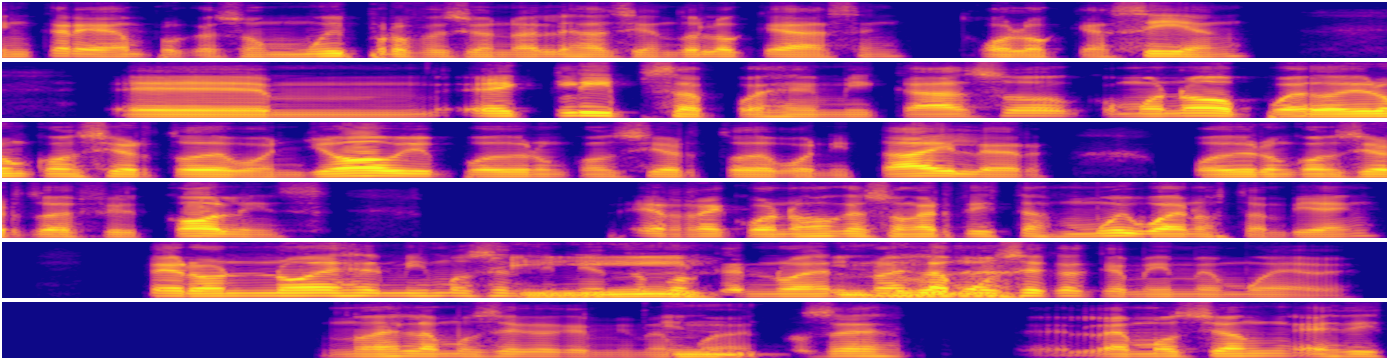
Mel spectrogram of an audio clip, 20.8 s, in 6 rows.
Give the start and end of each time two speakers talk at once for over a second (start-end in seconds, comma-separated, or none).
15.0-16.4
